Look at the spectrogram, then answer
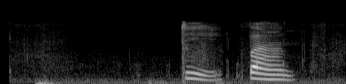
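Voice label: "qu1 fen1", Mandarin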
